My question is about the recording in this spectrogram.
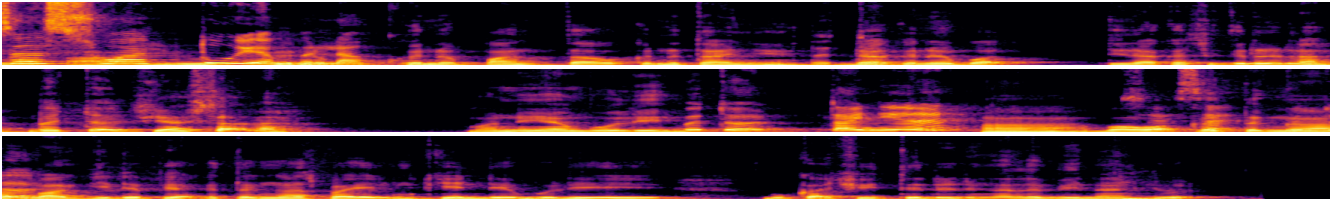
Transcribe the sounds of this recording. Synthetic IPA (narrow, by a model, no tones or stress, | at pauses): səsuat̪ujaŋbərlakukənə̃pant̪awkənə̃t̪aɲə̰̃bəd̪ankənə̃buat̪t̪ːidaʔakansəɡəɾəlahbət̪ʊlsiasat̪̚lah | manə̃jaŋbolɛhbət̪ʊlt̪aɲəʔabawaʔkət̪əŋahbaɡidiəpiɦaʔkət̪əŋahsu̥pajamũŋkɪndiəbolɛhbuka̰t̪̚t͡ʃəɾit̪ədiədəŋanləbɪhlaɲd͡ʒʊt̪̚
